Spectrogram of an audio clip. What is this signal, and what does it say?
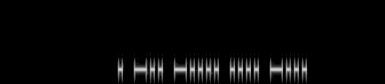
Morse code, heard as a keyed tone, about 30 wpm, 700 Hz. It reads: ED6HB
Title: Five Challenging Letter-Number Combinations 30wpm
